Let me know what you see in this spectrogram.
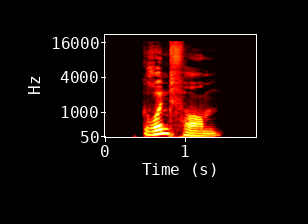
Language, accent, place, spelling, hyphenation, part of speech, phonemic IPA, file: German, Germany, Berlin, Grundform, Grund‧form, noun, /ˈɡʁʊntˌfɔʁm/, De-Grundform.ogg
- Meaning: 1. base form 2. infinitive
